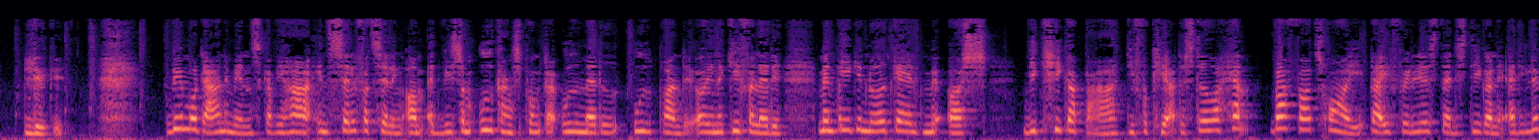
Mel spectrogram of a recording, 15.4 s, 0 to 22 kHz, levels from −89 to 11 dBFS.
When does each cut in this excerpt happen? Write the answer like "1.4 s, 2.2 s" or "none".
8.4 s, 12.6 s, 13.7 s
